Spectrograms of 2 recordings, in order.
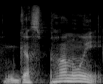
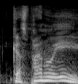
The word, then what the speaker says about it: Gaspar Noé: Gaspar Noé. – Gaspar Noé, genau.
